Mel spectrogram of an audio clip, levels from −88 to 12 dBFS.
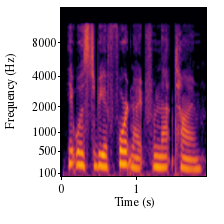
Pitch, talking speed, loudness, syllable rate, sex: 200 Hz, 280 wpm, -16 LUFS, 5.6 syllables/s, female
